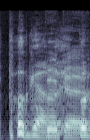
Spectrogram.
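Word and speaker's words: Bugha: booger his name's booger his name's booger as in bogey uh it's spelt b-u-g-h-a booger uh like the boogie man uh so then so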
